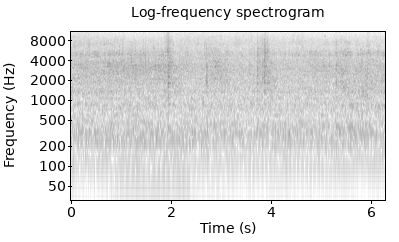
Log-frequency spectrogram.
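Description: Water-soaked spice paste sizzling and bubbling in hot oil in a kadai, a steady hiss while the masala cooks until the oil separates. A metal ladle stirring it clicks against the pan about two seconds in and again near four seconds.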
